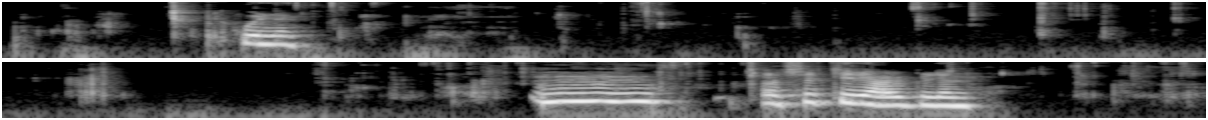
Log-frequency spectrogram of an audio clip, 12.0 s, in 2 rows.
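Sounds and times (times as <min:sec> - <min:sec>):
person chewing: 0:00.0 - 0:06.8, 0:07.4 - 0:10.0, 0:10.7 - 0:12.0
wet mouth clicks: 0:00.8 - 0:06.6.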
